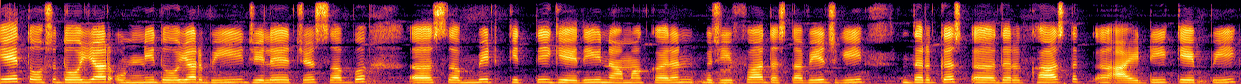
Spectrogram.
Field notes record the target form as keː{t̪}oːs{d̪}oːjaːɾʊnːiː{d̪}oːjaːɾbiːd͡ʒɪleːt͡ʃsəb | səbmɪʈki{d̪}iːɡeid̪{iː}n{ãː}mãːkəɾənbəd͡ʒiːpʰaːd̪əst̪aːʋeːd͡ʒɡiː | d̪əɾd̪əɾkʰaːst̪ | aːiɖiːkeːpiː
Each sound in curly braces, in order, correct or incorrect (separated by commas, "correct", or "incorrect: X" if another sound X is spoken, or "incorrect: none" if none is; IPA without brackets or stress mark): correct, correct, correct, incorrect: t̪, correct, incorrect: aː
